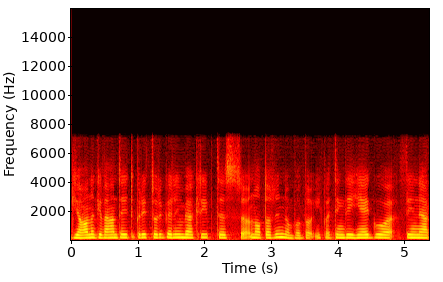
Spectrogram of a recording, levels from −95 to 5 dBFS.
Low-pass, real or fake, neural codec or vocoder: 7.2 kHz; fake; codec, 16 kHz, 0.3 kbps, FocalCodec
